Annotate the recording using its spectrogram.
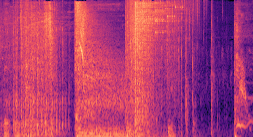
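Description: Wooden and stone blocks crash and tumble down.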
